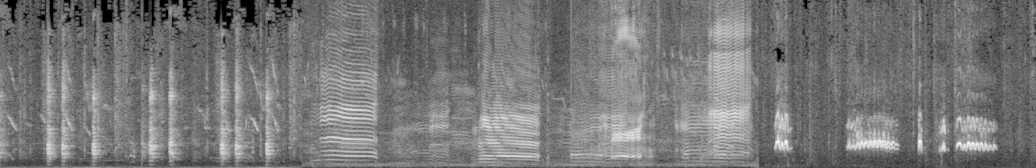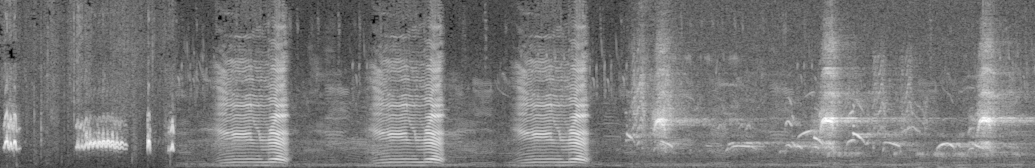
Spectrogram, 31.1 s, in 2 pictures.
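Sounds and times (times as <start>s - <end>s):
cattle mooing: 0.0s - 11.9s, 18.1s - 31.0s
sheep bleating: 0.7s - 11.9s, 18.1s - 31.0s
short gliding high calls: 24.9s - 31.0s.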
